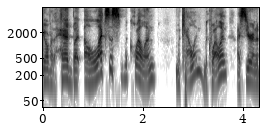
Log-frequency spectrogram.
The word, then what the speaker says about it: McQuillen: I can't remember now, but it's McQuillen. You have it. You got it. McQuillen.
